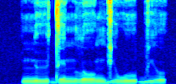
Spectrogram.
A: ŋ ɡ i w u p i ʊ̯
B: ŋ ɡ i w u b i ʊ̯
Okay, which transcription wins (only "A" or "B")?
B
